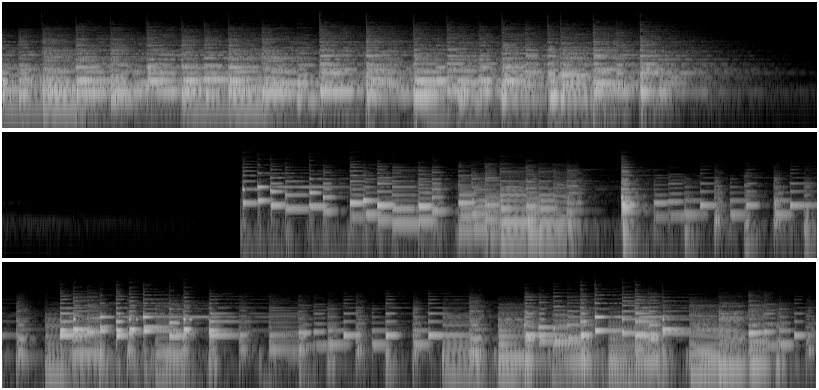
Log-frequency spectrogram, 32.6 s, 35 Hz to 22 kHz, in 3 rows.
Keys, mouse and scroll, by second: 0.6 scroll, 1.9 ctrl+s, 2.8 click, 4.3 click, 5.3 click, 5.4 Escape, 6.3 click, 6.8 q, 7.7 space, 8.3 s, 9.0 click, 9.7 click, 10.6 click, 11.9 click, 12.2 Escape, 13.6 click, 14.6 click, 16.6 click, 16.9 Escape, 18.7-19.8 drag, 20.1-21.2 drag, 21.7 click, 22.8 click, 23.4 Escape, 24.7 click, 25.5 click, 28.2 click, 29.0-29.4 scroll down 4, 29.7 Escape, 29.7-30.0 scroll, 30.4 scroll, 32.1 click.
